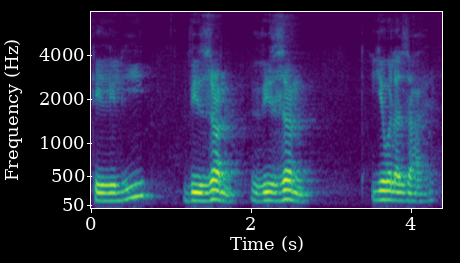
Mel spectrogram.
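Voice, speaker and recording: Patient man teaching letters, mellow. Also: medium pitch, fairly even intonation. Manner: patient, repeats words slowly and checks in with "theek hai". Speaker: Urdu teacher. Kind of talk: casual spoken lesson, explaining letters on a board. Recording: roomy echo.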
